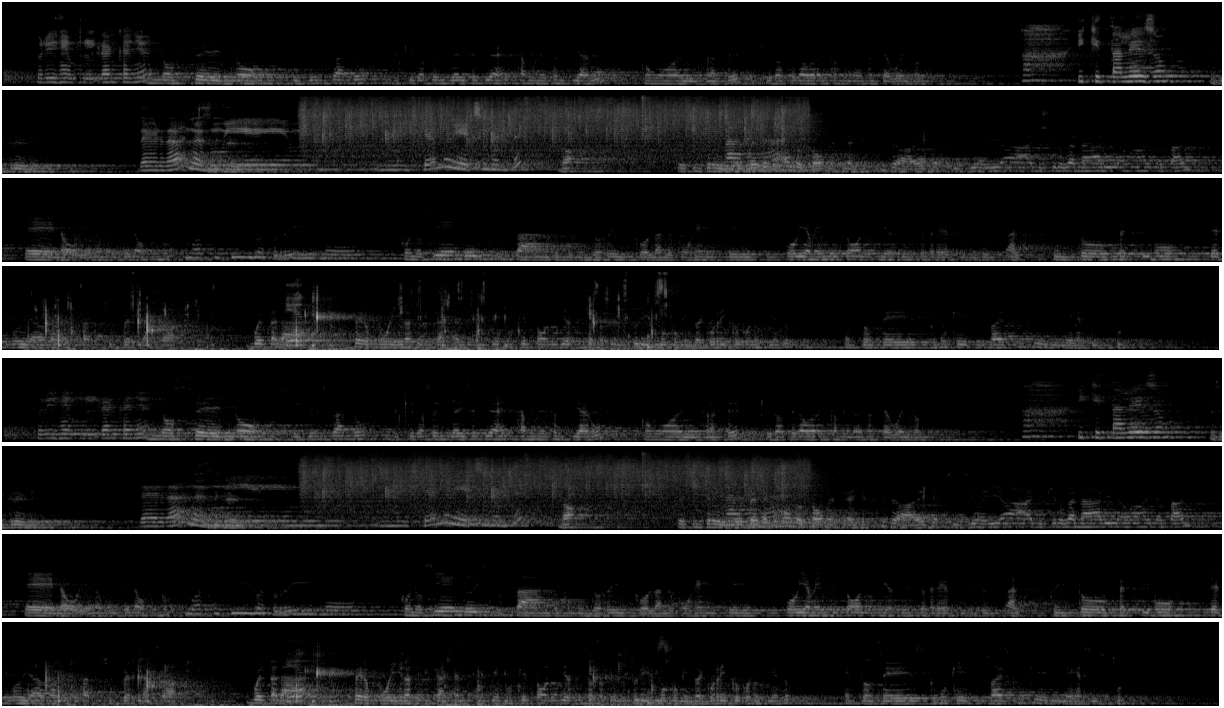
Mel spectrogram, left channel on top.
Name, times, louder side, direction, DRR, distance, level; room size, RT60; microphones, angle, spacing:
voice 1, 0.3-1.5 10.2-11.7 13.6-15.4 15.9-17.5 19.4-20.1 39.4-39.6, left 3 dB, 70° left, 6 dB, 1.6 m, -43 dB
voice 2, 1.4-6.0 6.4-9.2 12.1-12.6 14.2-14.7 17.8-18.0 19.0-24.1 24.6-28.0 28.4-31.9 32.2-34.6 34.9-38.4 39.0-39.6 40.1-44.5 45.0-47.8, right 1 dB, 30° right, 5 dB, 1.4 m, -44 dB
sound 1, 15.2-20.3, left 3 dB, 20° left, 1.5 m, -42 dB
sound 2, 36.8-43.4, left 4 dB, 90° left, 0.9 m, -44 dB
21.5 x 21.0 x 6.2 m, 2.5 s
head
